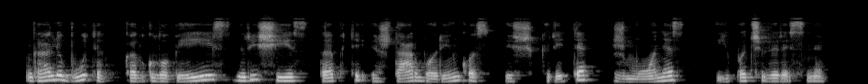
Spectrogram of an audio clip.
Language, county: Lithuanian, Panevėžys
